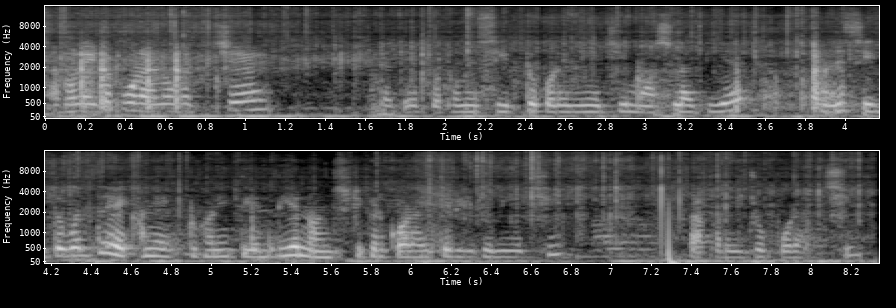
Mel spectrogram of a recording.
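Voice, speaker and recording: A woman vlogging casually at home, tired from a sleepless night and keeping her voice soft. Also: mid-range voice, fairly even intonation, racing, noisy background. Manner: chatty, talks softly to avoid waking the cat. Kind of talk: casual home vlog chat.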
